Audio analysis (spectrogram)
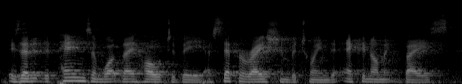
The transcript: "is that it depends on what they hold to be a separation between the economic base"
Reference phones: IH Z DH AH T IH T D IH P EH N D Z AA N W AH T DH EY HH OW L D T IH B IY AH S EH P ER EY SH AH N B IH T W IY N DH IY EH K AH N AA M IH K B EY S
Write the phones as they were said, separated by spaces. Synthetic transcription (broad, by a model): IH Z DH AH T IH T D IH P EH N D Z N W AH T DH EY HH OW L D T IH B IY AH S EH P ER EY SH AH N B IH T W IY N DH IY EH K AH N AA M IH K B EY S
